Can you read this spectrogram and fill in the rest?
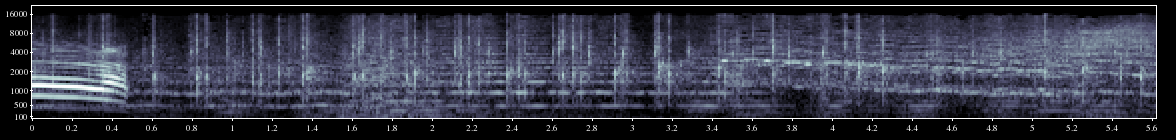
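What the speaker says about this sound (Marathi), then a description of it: "जोरदार टाळ्या" A studio audience at a Marathi TV serial breaks into loud, sustained applause with many hands clapping and some cheering, following a short musical sting at the start, continuing evenly throughout.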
